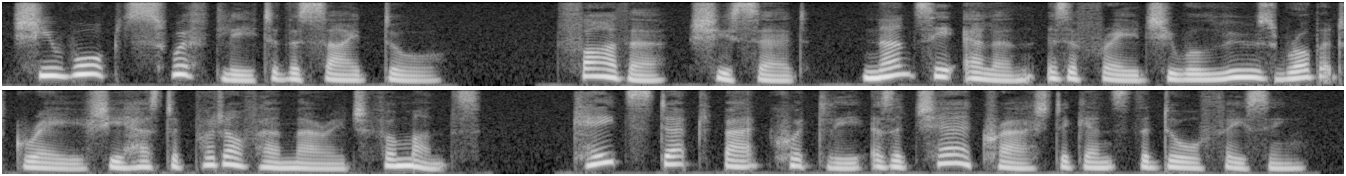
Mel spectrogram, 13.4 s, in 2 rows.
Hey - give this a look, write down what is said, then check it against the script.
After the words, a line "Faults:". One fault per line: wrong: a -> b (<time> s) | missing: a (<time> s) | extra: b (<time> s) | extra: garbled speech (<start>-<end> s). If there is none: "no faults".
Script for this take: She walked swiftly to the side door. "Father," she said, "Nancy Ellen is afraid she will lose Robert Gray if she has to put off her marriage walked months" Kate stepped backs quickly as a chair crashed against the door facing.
She walked swiftly to the side door. "Father," she said, "Nancy Ellen is afraid she will lose Robert Gray if she has to put off her marriage for months" Kate stepped back quickly as a chair crashed against the door facing.
Faults:
wrong: walked -> for (8.5 s)
wrong: backs -> back (10.3 s)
